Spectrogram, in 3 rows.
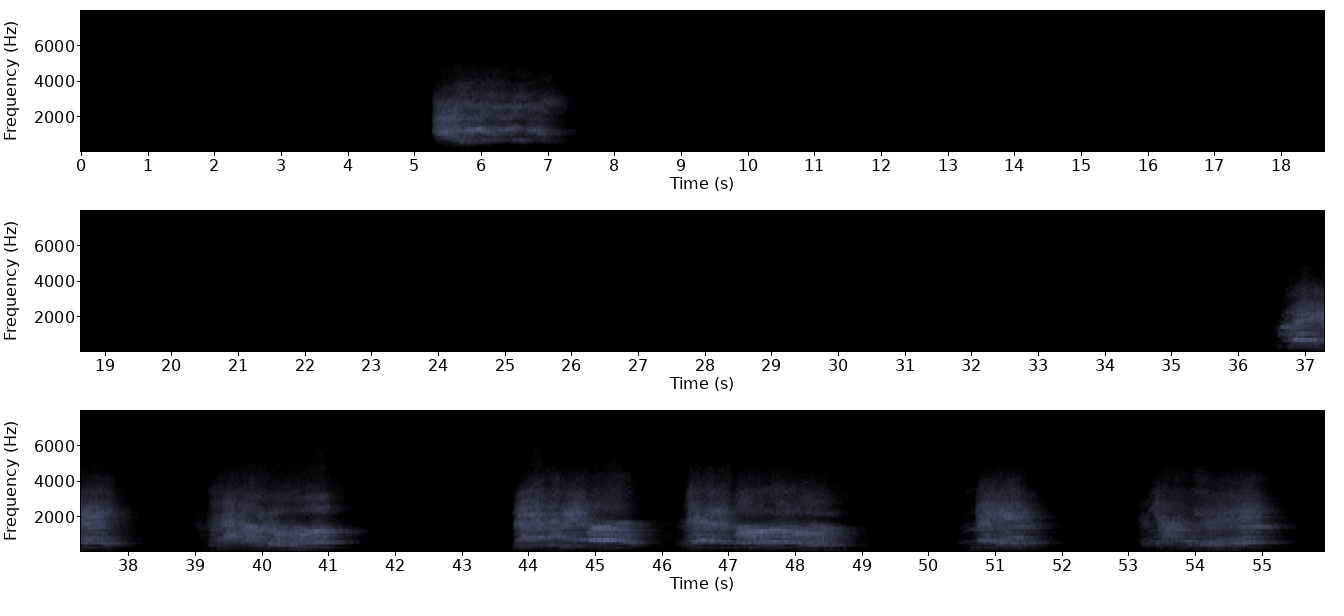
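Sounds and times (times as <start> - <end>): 
crowd: 5.3 - 7.4, 36.6 - 38.0, 39.1 - 41.5, 43.8 - 49.0, 50.5 - 51.8, 53.1 - 55.3.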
